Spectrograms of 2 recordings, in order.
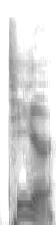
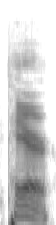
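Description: First: It is pronounced like the noun meaning teardrop. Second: It is pronounced like the verb meaning rip. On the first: It means teardrops. The speaker calls it right. "vai ser tear" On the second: It means to rip. The speaker calls it wrong. "Não vai ser tear"

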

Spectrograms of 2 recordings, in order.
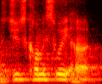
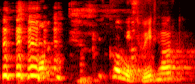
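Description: First: It is said in the speaker's own British accent. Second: It is said in a South African accent.

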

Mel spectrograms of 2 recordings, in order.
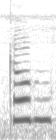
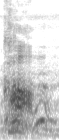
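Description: First: It is said in a bright, happy voice. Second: It is said in a stern, angry voice. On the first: Coming back will be fun. The speaker calls it right. "you say it in the happiest voice that you have. This is the voice I do" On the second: The dog is in trouble. The speaker calls it wrong. "basically sounds like you're mad at your dog"

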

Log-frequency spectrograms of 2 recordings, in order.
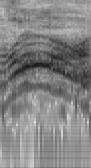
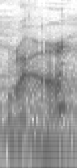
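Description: First: It is said boldly, with confidence. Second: It is said timidly, without confidence.

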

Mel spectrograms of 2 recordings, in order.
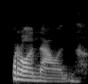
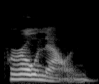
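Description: First: The first vowel is short. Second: The first vowel is long. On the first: The speaker calls it wrong. "it's not pronounced as pronoun" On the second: The speaker calls it right. "The O there is long"

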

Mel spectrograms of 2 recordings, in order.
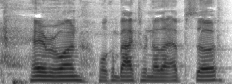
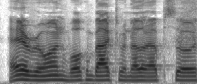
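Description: First: The greeting is said flatly with little energy. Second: The greeting is said brightly with more energy. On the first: The speaker calls it wrong. "That sounded really boring, though" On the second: The speaker calls it right. "I got a little more energy"

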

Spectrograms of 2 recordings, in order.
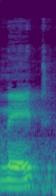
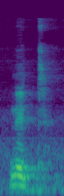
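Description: First: The vowel is long, like in 'late'. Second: The vowel is short, like in 'sit'. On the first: The speaker calls it wrong. "not Nate" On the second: The speaker calls it right. "it is knit"

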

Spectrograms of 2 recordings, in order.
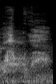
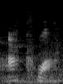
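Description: First: It is said in a whisper. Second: It is said in a normal voice.

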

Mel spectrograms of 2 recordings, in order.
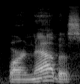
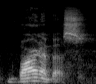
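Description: First: The name has an older, original-language pronunciation. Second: The name has its usual modern English pronunciation. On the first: This is how people said it in ancient times. "is how they would have pronounced it" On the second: This is how people say it today. "that's how we pronounce it"

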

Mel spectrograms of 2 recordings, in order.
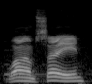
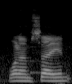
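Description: First: It is read in a put-on country accent. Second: It is read in the speaker's plain accent.

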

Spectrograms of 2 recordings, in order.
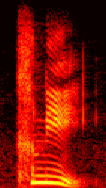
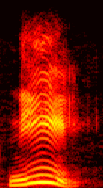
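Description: First: The k sound is pronounced before the n. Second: The k sound is silent before the n. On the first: "제대로 발음을 다 내면 크니" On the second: "K가 빠집니까? 그래서 발음이 니"

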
